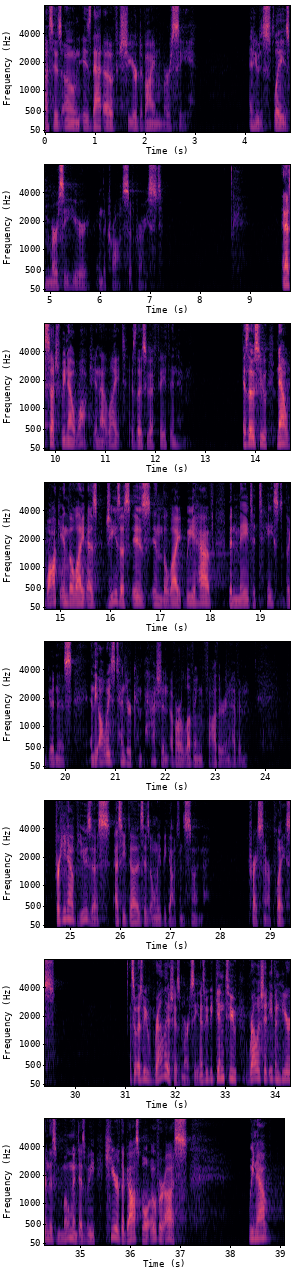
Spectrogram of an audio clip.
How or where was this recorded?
large echoing room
